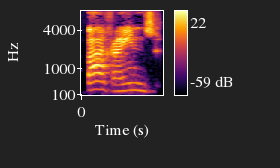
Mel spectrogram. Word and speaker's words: Bahreïn: Euh, vous en avez fait une, une longue euh, qui a eu lieu, comme tu, vous l'avez dit, là, à Bahreïn.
